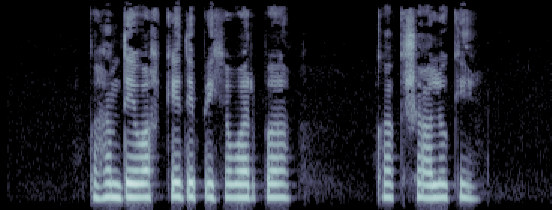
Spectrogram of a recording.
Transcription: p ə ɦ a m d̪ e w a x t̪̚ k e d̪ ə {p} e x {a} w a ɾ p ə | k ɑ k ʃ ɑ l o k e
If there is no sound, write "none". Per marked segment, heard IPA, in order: p, a

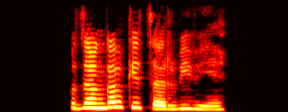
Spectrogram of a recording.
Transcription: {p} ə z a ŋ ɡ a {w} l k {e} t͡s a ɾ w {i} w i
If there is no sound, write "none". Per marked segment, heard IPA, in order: p, none, e, i

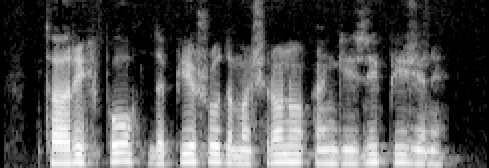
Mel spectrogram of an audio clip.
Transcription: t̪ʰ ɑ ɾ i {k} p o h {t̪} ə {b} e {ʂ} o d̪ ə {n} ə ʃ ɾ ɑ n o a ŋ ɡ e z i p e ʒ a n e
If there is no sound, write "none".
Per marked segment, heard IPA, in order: x, d̪, p, ʂ, m

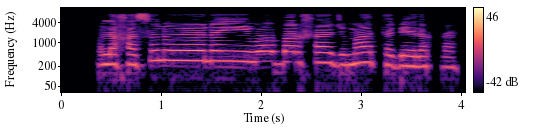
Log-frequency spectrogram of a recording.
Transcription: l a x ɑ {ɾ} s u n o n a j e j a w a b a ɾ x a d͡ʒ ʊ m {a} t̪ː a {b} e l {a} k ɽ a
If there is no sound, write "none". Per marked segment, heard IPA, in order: none, ɑ, b, a

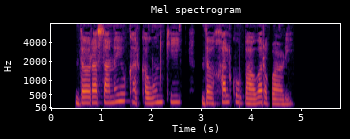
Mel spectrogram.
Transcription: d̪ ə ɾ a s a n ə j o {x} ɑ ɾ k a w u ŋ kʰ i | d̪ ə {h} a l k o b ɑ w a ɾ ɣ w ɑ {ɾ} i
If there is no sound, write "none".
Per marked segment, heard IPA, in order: k, x, ɽ

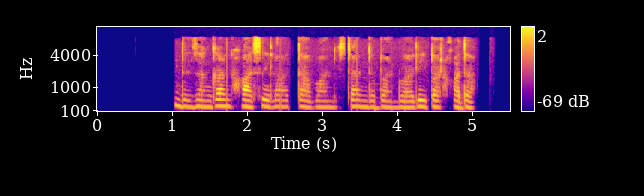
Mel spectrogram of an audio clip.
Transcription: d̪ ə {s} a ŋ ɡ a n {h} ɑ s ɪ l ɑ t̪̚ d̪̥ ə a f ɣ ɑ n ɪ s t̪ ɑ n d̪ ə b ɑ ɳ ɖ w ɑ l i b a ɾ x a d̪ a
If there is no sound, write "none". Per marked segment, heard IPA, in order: z, h

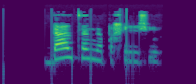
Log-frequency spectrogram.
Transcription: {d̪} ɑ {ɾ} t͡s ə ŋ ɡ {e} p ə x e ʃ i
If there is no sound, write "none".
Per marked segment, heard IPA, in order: d̪, l, a

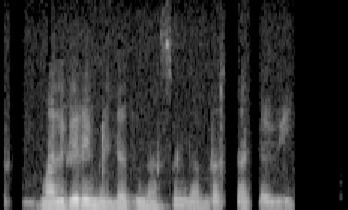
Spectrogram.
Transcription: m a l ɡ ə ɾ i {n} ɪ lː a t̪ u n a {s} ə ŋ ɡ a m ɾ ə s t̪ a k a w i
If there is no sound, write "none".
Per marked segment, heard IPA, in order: m, s

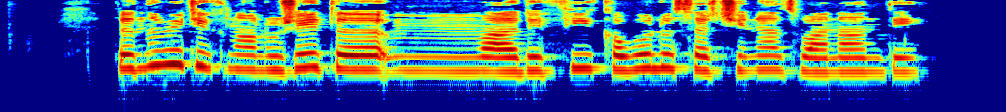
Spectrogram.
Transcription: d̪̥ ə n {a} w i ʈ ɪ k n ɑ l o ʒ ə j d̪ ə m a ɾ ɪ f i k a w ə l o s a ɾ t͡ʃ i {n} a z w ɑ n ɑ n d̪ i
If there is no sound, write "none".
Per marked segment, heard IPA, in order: ə, n

